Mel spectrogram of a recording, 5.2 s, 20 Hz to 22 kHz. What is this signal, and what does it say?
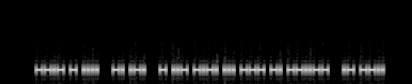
Morse code, heard as a keyed tone, about 42 wpm, 700 Hz. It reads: QTH NR TUCSON, AZ
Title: K1USN SST QSO Practice 45wpm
